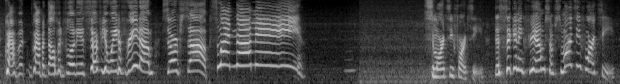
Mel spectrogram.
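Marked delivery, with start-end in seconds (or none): 0.1-6.1 rising to a long, high held cry; wild surf cheer. Acted. Surfing escape cheer. 9.9-12.3 high, dramatic announcer read of Smartsy Fartsy; trailer announcer. Shown as a demonstration.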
